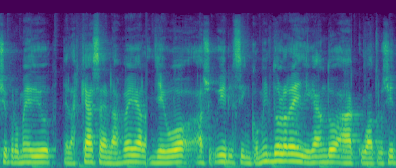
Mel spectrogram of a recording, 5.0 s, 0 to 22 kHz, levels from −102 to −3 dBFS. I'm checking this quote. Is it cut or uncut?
cut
